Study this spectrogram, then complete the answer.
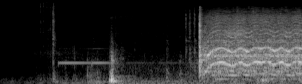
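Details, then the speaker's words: Jeep Grand Cherokee 4x4 auction trade-in cranked with starting fluid: steady ragged cranking roar that never runs; coolant bubbles show compression escaping into the cooling system, suggesting blown head gasket and low compression as the no-start cause. "so that's compression escaping the engine and going in through the cooling system so it's i mean that would tell me it's got a blown head gasket and you've got low compression that's probably why it's not starting"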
